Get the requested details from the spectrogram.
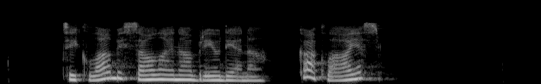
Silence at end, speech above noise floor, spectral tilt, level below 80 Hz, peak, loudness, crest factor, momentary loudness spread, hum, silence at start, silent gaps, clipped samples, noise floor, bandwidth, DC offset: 1.65 s; over 68 dB; -6 dB/octave; -74 dBFS; -10 dBFS; -24 LUFS; 16 dB; 15 LU; none; 0.65 s; none; under 0.1%; under -90 dBFS; 7.6 kHz; under 0.1%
